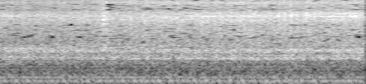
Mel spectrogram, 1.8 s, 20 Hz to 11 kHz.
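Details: Toyota 1JZ-GE idling: steady low hum under a bright, crackly hiss and squeak from the accessory drive belt area; drive belt tensioner pulley suspected, to be replaced, not confirmed.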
